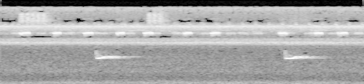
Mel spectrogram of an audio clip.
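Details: Night-time forest crickets keep up a continuous high buzzing trill with pulsed beats on top, while a brief descending whistled note sounds twice, about three seconds apart.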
